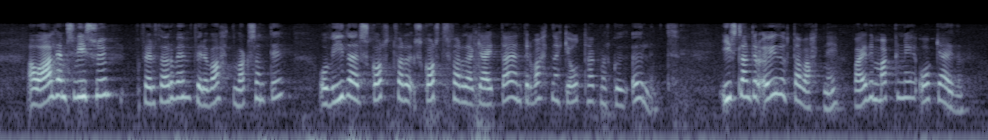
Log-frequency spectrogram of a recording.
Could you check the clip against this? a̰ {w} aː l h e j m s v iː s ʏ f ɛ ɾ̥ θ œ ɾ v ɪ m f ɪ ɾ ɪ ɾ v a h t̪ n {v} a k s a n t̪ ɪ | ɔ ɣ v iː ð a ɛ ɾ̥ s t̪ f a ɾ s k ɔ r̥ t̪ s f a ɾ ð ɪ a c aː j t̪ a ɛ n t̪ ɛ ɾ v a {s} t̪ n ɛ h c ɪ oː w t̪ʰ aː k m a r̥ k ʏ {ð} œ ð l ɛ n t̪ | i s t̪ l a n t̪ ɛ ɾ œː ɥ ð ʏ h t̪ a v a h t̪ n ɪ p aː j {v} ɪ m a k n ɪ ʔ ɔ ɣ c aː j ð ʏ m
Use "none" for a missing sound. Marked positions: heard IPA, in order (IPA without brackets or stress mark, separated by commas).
w, v, h, ð, ð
